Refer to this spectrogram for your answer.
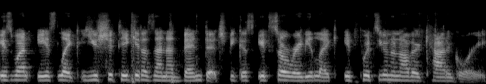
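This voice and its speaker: Bright and sharp in tone, a woman with a Latin American accent speaks in a medium pitch and a monotone, flat intonation, in a dry, close sound with no echo. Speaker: actor and film student. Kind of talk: panel discussion.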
